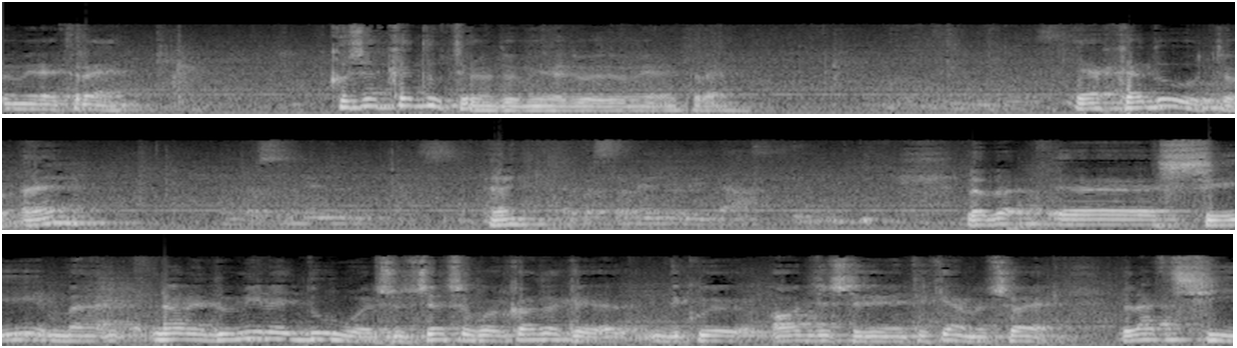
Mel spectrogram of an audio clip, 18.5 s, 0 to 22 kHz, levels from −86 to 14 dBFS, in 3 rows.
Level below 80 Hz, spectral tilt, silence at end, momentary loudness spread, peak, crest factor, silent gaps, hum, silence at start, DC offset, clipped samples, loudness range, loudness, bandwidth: -38 dBFS; -5.5 dB/octave; 0 s; 15 LU; 0 dBFS; 14 dB; none; none; 0 s; under 0.1%; under 0.1%; 8 LU; -14 LUFS; 11 kHz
